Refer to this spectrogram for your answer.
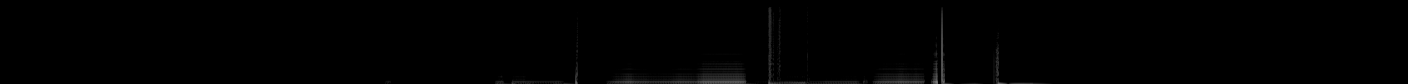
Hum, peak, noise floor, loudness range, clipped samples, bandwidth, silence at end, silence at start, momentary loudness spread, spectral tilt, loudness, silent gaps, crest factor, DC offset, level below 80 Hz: none; -10 dBFS; under -90 dBFS; 16 LU; under 0.1%; 15 kHz; 3.55 s; 3.85 s; 22 LU; -3.5 dB/octave; -53 LUFS; none; 48 dB; under 0.1%; -66 dBFS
